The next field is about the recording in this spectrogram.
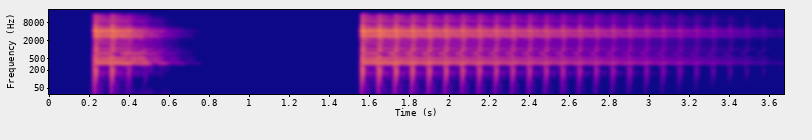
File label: Feedback, delay echo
